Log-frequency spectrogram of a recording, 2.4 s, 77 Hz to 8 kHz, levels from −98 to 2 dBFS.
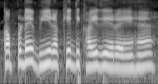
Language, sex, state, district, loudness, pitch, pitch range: Hindi, male, Uttar Pradesh, Shamli, -15 LUFS, 215 Hz, 200-240 Hz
